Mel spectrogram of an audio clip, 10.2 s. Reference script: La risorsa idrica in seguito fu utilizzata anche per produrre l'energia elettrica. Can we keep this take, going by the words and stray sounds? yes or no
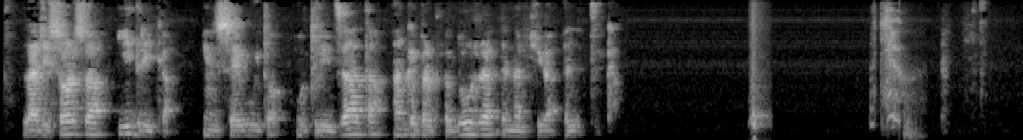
no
